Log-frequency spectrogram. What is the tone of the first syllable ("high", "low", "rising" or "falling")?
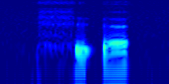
rising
